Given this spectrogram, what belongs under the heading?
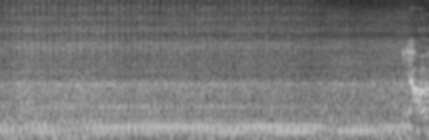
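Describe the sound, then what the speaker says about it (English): A boxy Chevy with an automatic transmission cruising along, its engine holding a steady, close drone whose pitch shifts slightly as the gears change near the end; no talking over it. "Y'all hear the gears changing"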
